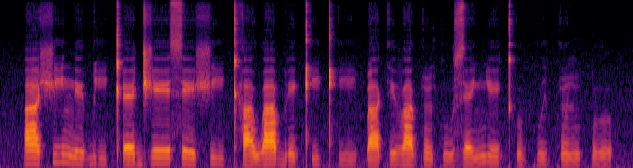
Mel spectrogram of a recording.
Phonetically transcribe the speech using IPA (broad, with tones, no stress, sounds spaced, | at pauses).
a˨ ʃ i˦ n ɪ˨ ɓ i˨ kʼ ɛ˨ d͡ʒ eː˦ s e˦˨ ʃ i˦˨ kʰ a˨ w a˦ b e˨˦ kʼ i˦ kʰ iː˨ ɓ a˨ k ɪ˦ β a˦ kʷ ũ˦ k u˦ z ɛ˨ ɲ eː˦ kʰ ʊ˨ kʷ i˦ kʷ ĩ˦ ŋ k͡p ʊ˨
